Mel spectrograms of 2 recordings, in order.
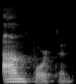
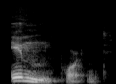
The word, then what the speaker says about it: important: a lot of people, a lot of students say important. It's not important, it's important. Okay. So important. Okay. As you can see here, important has a glottal stop.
